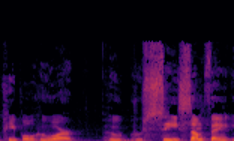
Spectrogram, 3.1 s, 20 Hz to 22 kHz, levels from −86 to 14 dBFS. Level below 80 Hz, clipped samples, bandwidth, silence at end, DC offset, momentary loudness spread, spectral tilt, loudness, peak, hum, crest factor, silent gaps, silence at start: -64 dBFS; under 0.1%; 15.5 kHz; 0 s; under 0.1%; 11 LU; -4 dB/octave; -30 LUFS; -10 dBFS; none; 20 dB; none; 0.05 s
